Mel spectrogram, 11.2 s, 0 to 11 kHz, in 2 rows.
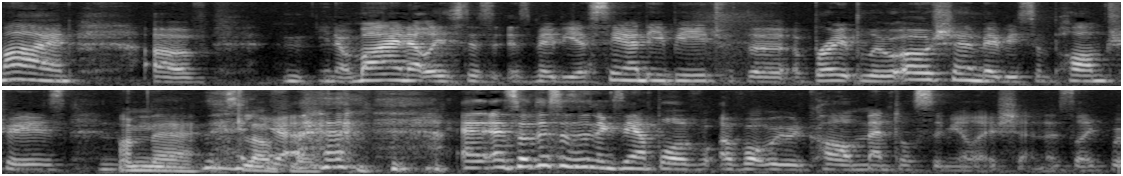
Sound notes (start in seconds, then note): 6.9 laughs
